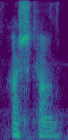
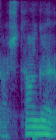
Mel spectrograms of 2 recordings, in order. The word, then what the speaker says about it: Ashtanga: 8 limbs of yoga, Ashtanga. Uh, Ashtanga actually has an A on it, depending on what part of India you found. You either pronounce it Ashtanga or Ashtang.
